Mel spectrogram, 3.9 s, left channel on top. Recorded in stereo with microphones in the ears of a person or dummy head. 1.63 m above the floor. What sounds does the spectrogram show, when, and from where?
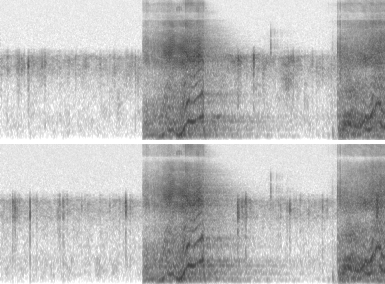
1.4 s a zipper: 5° left (ahead or behind), 1.1 m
